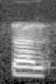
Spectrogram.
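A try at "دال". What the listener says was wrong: Not dal. Dal, dal. Slightly long. One alif.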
